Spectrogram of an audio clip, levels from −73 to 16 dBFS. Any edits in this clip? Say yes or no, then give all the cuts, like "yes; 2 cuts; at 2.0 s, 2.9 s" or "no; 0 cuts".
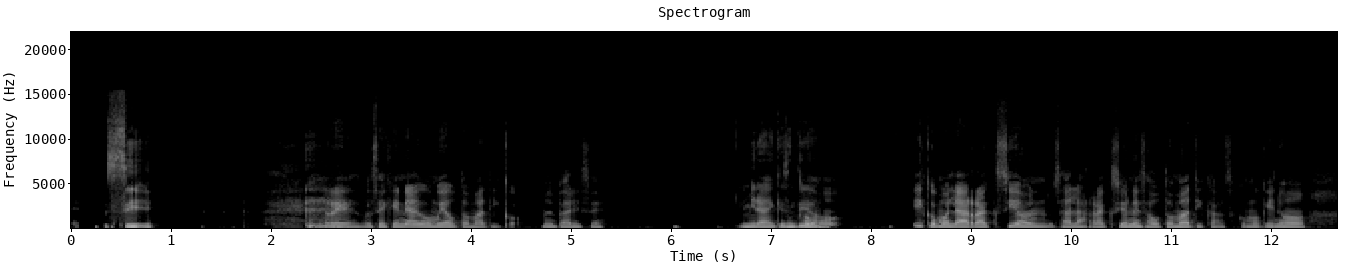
no; 0 cuts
